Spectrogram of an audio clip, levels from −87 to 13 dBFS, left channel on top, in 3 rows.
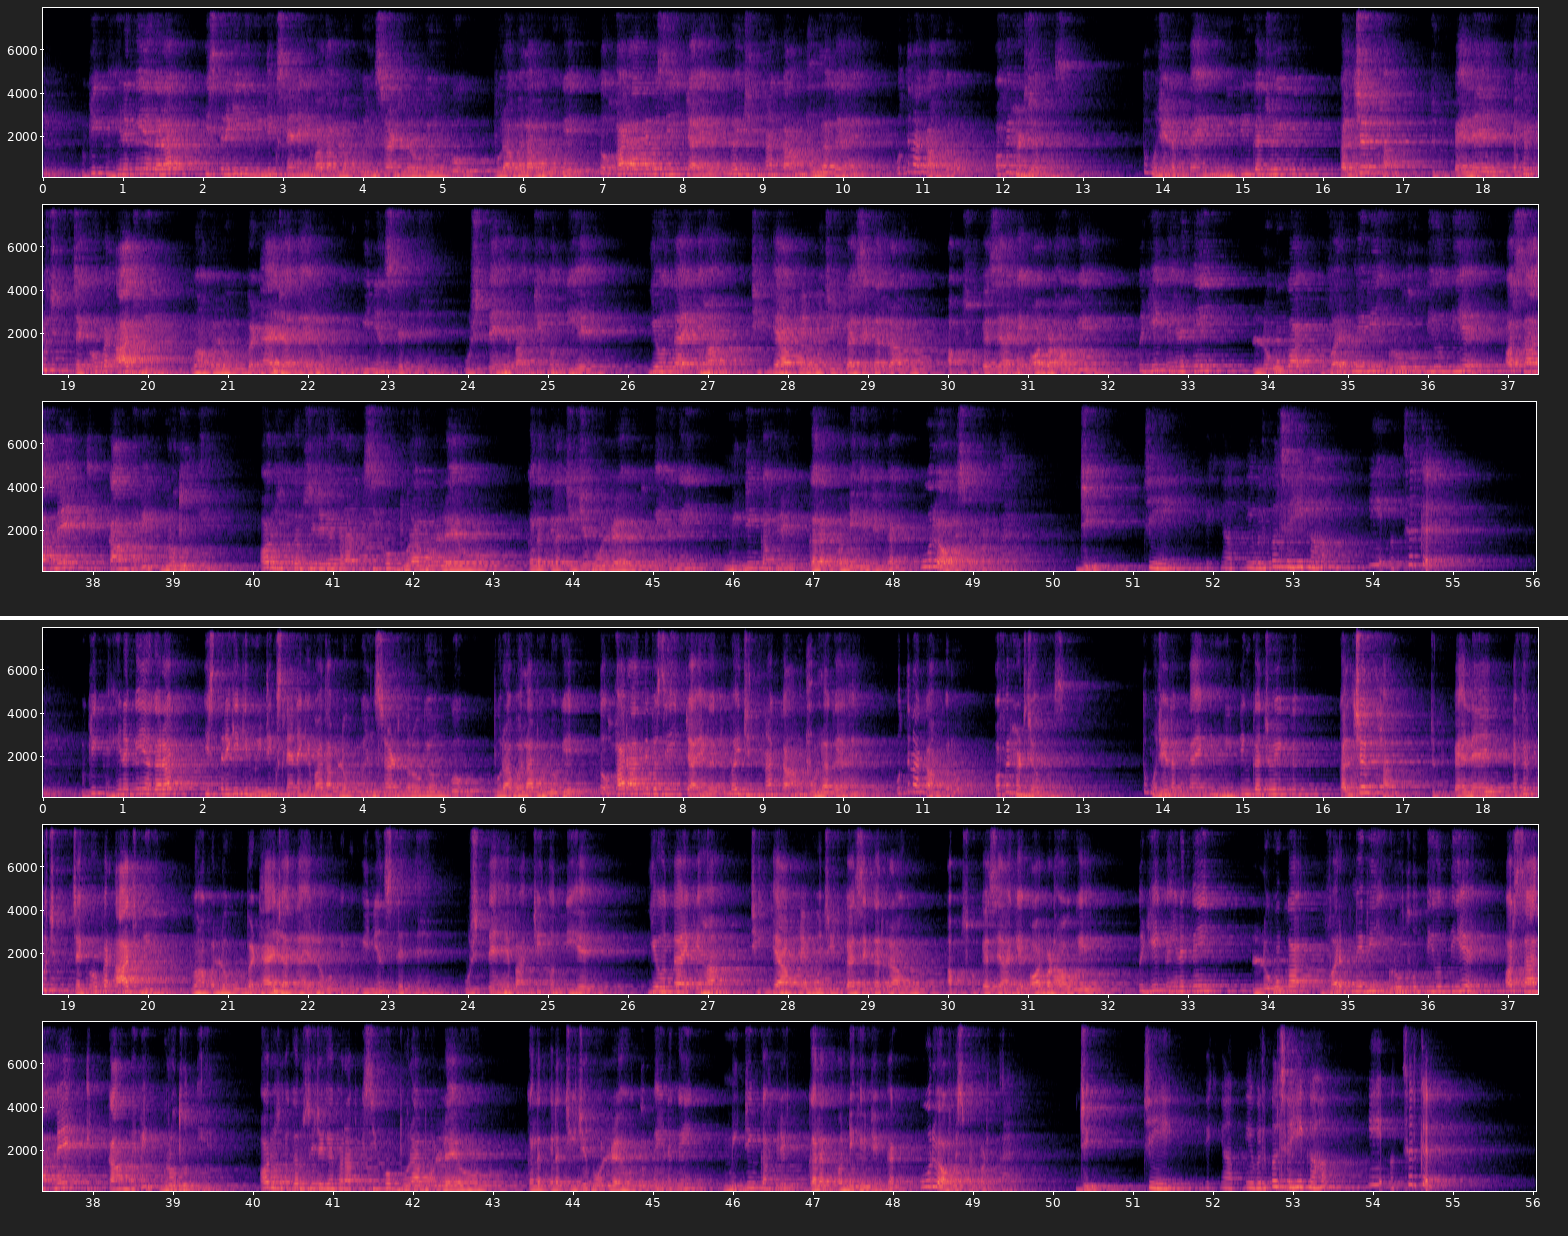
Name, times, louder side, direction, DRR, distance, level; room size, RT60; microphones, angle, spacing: voice 1, 0.5-1.7 2.0-5.3 5.6-6.7 7.0-10.2 10.7-11.5 11.9-12.8 13.8-15.7 16.2-16.9 17.6-20.2 20.5-23.6 24.0-25.5 26.2-27.2 27.5-29.7 30.0-31.8 32.4-33.3 33.8-36.6 37.0-37.8 38.2-39.5 40.1-42.9 43.4-45.5 45.9-46.7 47.0-48.0 48.3-49.5 50.3-50.5, right 1 dB, 60° right, 2 dB, 1.1 m, -25 dB
voice 2, 51.1-51.5 52.1-53.4 54.0-54.1 54.4-54.8, right 3 dB, 80° right, 6 dB, 0.5 m, -25 dB
10.5 x 5.4 x 7.8 m, 2.2 s
head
